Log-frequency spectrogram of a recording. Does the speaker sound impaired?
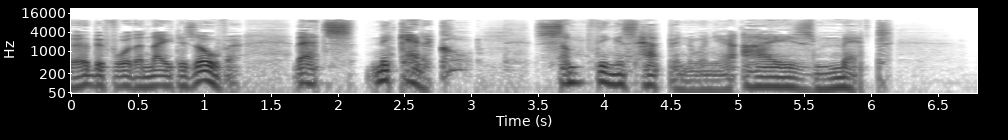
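No.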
